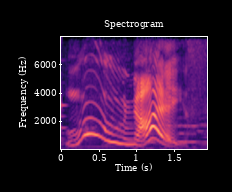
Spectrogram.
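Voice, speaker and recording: A woman voicing a tiny, excitable female floating companion who loves snacks and talks about herself in the third person. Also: very high voice, drawn-out words, loud music behind the voice, heavily acted. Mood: excited. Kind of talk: game cutscene voice acting.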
